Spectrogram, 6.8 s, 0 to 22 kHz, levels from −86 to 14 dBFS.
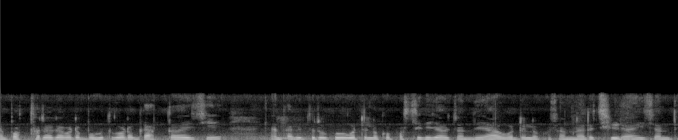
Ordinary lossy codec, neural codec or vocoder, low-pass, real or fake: none; none; 7.2 kHz; real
